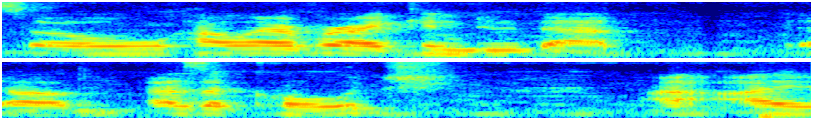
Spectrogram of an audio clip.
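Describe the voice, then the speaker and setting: A woman talks at a fairly slow pace in a fairly low, somewhat breathy voice with fairly even intonation. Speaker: life coach. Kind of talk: casual chat.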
